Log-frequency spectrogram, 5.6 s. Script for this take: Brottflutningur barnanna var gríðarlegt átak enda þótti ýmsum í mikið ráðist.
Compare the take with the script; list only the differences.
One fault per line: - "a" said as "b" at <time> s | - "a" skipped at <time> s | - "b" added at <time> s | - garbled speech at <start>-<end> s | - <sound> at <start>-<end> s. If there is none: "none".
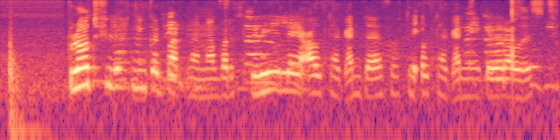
- thud at 0.1-0.5 s
- "ýmsum" said as "átak" at 4.2 s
